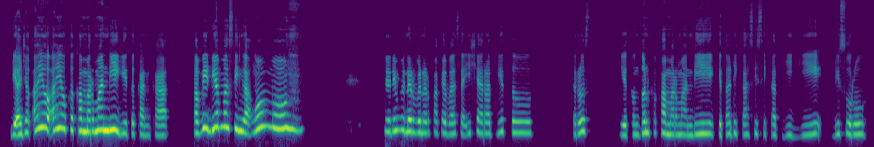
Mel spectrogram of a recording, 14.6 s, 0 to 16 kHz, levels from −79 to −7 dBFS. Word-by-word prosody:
Diajak, 245 +5 +2
"Ayo, 350 +1 +4
ayo, 350 +4 +4
ke 320 -3 -4
kamar 285 -1 +3
mandi," 315 +1 +8
gitu 245 -1 -7
kan, 220 -3 -9
Kak. 210 -1 -6 0.3
Tapi 325 +7 +2
dia 370 +5 +5
masih 370 -3 +2
enggak 255 -3 0
ngomong. 350 -2 +3 1.4
Jadi 285 +2 -2
benar 290 -3 +1
benar 255 -1 -2
pakai 260 -1 -8
bahasa 235 0 -9
isyarat 250 0 -8
gitu. 260 -1 -6 0.7
Terus, 260 +5 -2 0.6
dituntun 225 +4 -3
ke 255 0 -22
kamar 230 -4 -3
mandi, 230 +2 -5
kita 235 0 -8
dikasih 230 -1 -13
sikat 225 -3 -13
gigi. 215 +3 -12 0.2
Disuruh 230 +1 -7
255 Hz, 130 wpm, -24 LUFS, 230-300 Hz, 1.4 s, mandi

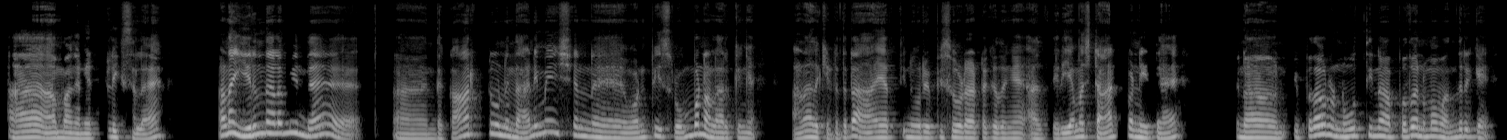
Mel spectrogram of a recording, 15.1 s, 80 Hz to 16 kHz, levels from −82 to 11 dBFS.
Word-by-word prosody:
ஆ - - +1 0.3
ஆமாங்க 140 -2 +2
நெட்பிளிக்ஸ்ல. 135 +1 -3 0.8
ஆனா 220 +6 +5 0.2
இருந்தாலுமே 265 +5 +3
இந்த 190 -3 +2 0.9
அ - - -3 0.3
அந்த 125 +1 -5
கார்ட்டூன் 230 - -1
இந்த 165 -5 +1
அனிமேஷன்னு 230 - -1 0.4
"ஒன் 150 +3 0
பீஸ்" 185 -3 -2
ரொம்ப 190 +11 +1
நல்லா 155 -7 +2
இருக்குங்க. 140 -1 -4 0.4
ஆனா 135 +4 -2
அது 155 - +3
கிட்டத்தட்ட 155 +6 -2
1100 155 +1 0
எபிசோடாட்டுக்குதுங்க. 145 -2 0
அது 120 -1 -2
தெரியாம 145 +7 +2
ஸ்டார்ட் 170 +2 0
பண்ணீட்டேன். 150 -4 +1 0.7
நா 150 - +5 0.5
இப்போதான் 205 +10 +2
ஒரு 220 - +1
140ஓ 190 -1 +1
என்னமோ 180 0 +1
வந்திருக்கேன். 165 -1 -2
165 Hz, 125 wpm, -24 LUFS, 145-200 Hz, 0.9 s, ஆனா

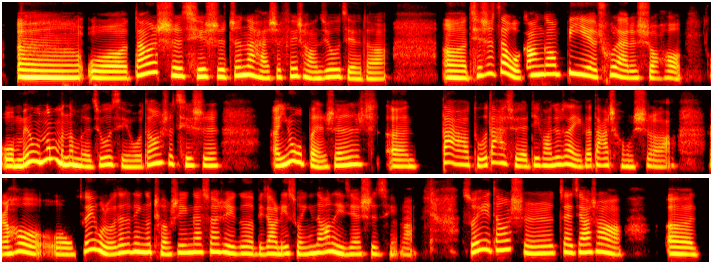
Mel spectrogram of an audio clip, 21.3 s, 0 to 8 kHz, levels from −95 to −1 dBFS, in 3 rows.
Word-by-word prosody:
嗯， 205 -2 +6
我 195 -1 +3
当 315 - +4
时 260 -7 +3
其 230 0 +2
实 225 0 +1
真 265 +6 +2
的 280 - +5
还 200 -6 0
是 220 +3 -2
非 245 +3 -1
常 195 -5 -2
纠 225 +3 0
结 180 -5 -4
的。 175 0 -5 0.5
呃， 200 -1 +3
其 260 +7 -2
实 320 +3 -2
在 340 +3 +5
我 215 -8 +3
刚 280 +4 +6
刚 305 0 +2
毕 320 +1 +1
业 260 -6 +3
出 275 +5 -2
来 220 -4 +3
的 200 0 -3
时 200 -1 -5
候， 190 0 -4 0.2
我 195 0 0
没 190 +7 +2
有 325 0 +2
那 405 +4 +1
么 275 - +6
那 230 0 +4
么 205 -3 +2
的 175 - -4
纠 220 +6 -2
结。 190 -6 -6
我 175 0 -5
当 260 +7 0
时 260 -3 -5
其 220 -2 -3
实 205 0 -4 0.5
呃， 200 - -2
因 245 - +4
为 - - +1
我 295 - +1
本 185 -8 -2
身 215 +6 0
是 245 - -11
呃， 185 -1 -3 0.3
大 260 -6 0
读 210 -1 -5
大 285 +2 -3
学 230 -6 -6
的 185 - -2
地 215 +4 -5
方 205 0 -2
就 230 - 0
在 235 -2 0
一 180 - -5
个 195 - -4
大 215 0 -3
城 185 -4 -6
市 190 +3 -5
了。 175 +2 -7 0.4
然 200 +1 0
后 245 -4 +1
我 185 -1 -5
所 280 - -1
以 330 - 0
我 275 - +2
留 190 -2 -1
在 235 +3 -1
那 255 0 +1
个 245 0 +2
城 200 -6 -4
市 235 +3 -3
应 235 - 0
该 245 0 0
算 250 +1 -1
是 240 - 0
一 210 - -1
个 205 -1 -4
比 185 - -8
较 205 0 -1
理 195 +1 -3
所 200 -2 -5
应 205 +2 -2
当 240 +4 0
的 250 - +3
一 200 - -1
件 190 +1 -5
事 200 0 -5
情 190 +1 -12
了。 180 -3 -10 0.5
所 255 - -1
以 315 +1 -1
当 310 +2 -1
时 220 -5 -2
再 240 -2 -1
加 245 +2 +1
上， 230 -7 0 0.4
呃， 195 -2 +1
215 Hz, 295 characters per minute, -22 LUFS, 195-250 Hz, 0.5 s, 嗯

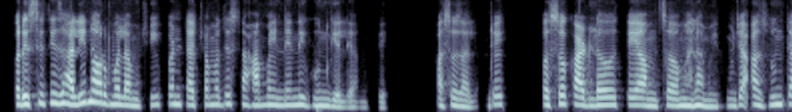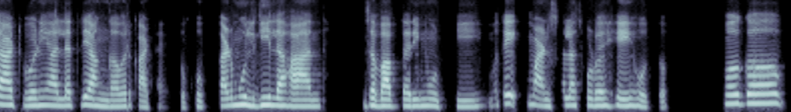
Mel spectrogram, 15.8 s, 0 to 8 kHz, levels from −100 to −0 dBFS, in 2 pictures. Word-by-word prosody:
परिस्थिती 230 +4 +3
झाली 240 0 +6
नॉर्मल 240 -7 +4
आमची. 190 +2 -1
पण 225 -1 -1
त्याच्यामध्ये 210 +3 -2
6 210 -4 -2
महिने 200 -1 0
निघून 190 -2 0
गेले 155 -4 -3
आमचे, 140 - -14 0.5
असं 195 0 -2
झालं. 155 -4 -3
म्हणजे 215 +3 -4 0.4
कसं 205 +3 +2
काढलं 200 0 +4
ते 200 - +1
आमचं 185 -1 +1
आम्हाला 190 +1 +3
माहित. 160 -2 -2
म्हणजे 180 +3 -3
अजून 215 +1 0
त्या 220 -2 +4
आठवणी 195 -1 -1
आल्या 185 -1 0
तरी 205 +3 -3
अंगावर 170 -2 -1
काटा 145 -4 -7
येतो 140 - -20
खूप. 155 -2 -9
कारण 185 +2 +1
मुलगी 205 -1 +2
लहान, 170 -2 +2 0.5
जबाबदारी 175 -1 +2
मोठी. 170 -1 -6
मग 195 - -19
ते 235 0 +3 0.2
माणसाला 190 0 -2
थोडं 185 0 -1
हे 185 -1 +2
होतं 160 -5 -7 0.6
मग 240 0 +1
अ 245 0 +4
190 Hz, 165 wpm, -23 LUFS, 175-210 Hz, 0.6 s, झाली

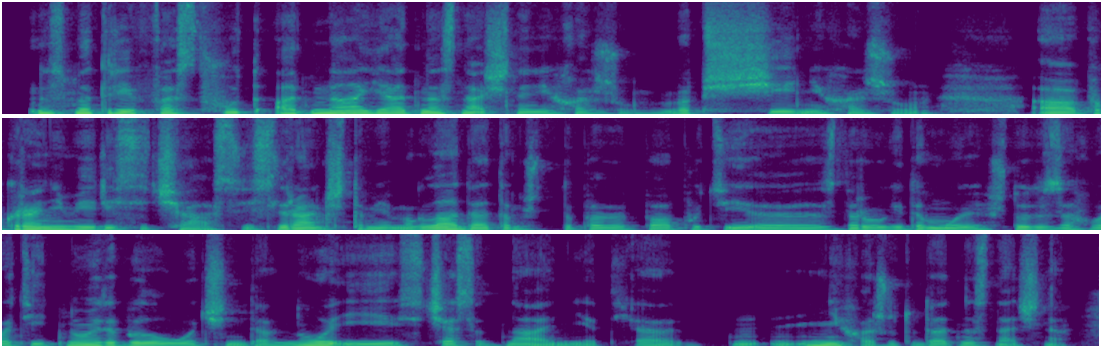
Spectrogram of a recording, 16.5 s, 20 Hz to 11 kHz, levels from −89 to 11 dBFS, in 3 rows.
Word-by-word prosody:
Ну 180 -2 +4
смотри, 180 -2 +4
в 155 - -16
фастфуд 165 +8 -1
одна 155 +6 +5
я 170 -4 +4
однозначно 150 -3 +2
не 130 -1 -1
хожу. 130 +1 -8
Вообще 140 -1 +1
не 120 - -2
хожу. 120 +1 -6 0.6
А, 135 -2 +4
по - - -4
крайней 140 -2 +5
мере 135 -1 +2
сейчас. 115 - -3
Если 120 +6 -1
раньше 135 -3 +3
там 130 -1 -4
я 130 +1 -2
могла, 160 +7 +4
да, 150 -2 +2
там 135 -3 -4
что-то 125 +1 -10
п 130 0 -2
по 130 +1 -2
пути, 135 +2 -3
э, 130 -1 -1
с 125 - -8
дороги 130 0 -1
домой 130 -1 0
что-то 135 +1 -2
захватить, 130 +1 -4
но 145 0 +4
это 140 -1 +3
было 140 +1 +3
очень 125 - -1
давно. 145 +8 +2
И 130 -4 0
сейчас 130 +1 -3
одна- 125 - -3
нет. 65 -1 -7 0.2
Я 120 -1 -5 0.3
н - - -4
не 155 0 +2
хожу 145 +1 -7
туда 145 -2 -6
однозначно. 130 0 -6
135 Hz, 180 wpm, -26 LUFS, 130-145 Hz, 0.6 s, одна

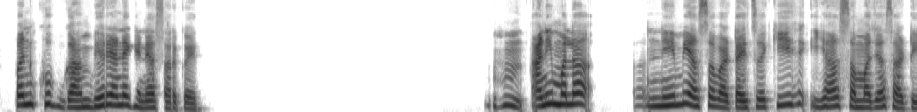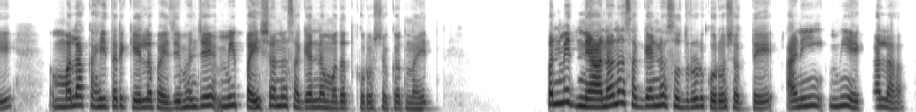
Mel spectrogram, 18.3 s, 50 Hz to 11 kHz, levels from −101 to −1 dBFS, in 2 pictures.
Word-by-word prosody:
पण 280 +1 +3
खूप 285 -7 -2
गांभीर्याने 245 +7 +3
घेण्यासारखं 195 -5 -3
आहे. 160 - -4 3.0
हं, 245 0 -4
आणि 250 +6 +5
मला 295 +1 +5 0.5
अ, 250 - -17
नेहमी 260 +5 +2
असं 245 -2 +1
वाटायचं 200 +1 0
की 265 +2 -1 0.2
ह्या 230 +2 0
समाजासाठी 200 -4 -1 0.4
मला 230 +4 +3
काहीतरी 230 0 -1
केलं 210 -2 +1
पाहिजे 190 -2 0
म्हणजे 225 +6 +1
मी 240 +2 0
पैशानं 230 +4 +2
सगळ्यांना 200 -1 0
मदत 185 -1 -3
करू 180 0 -3
शकत 180 -1 -6
नाहीत. 170 +1 -5 1.2
पण 300 +1 +5
मी 350 +2 +4
ज्ञानानं 235 +7 +6
सगळ्यांना 250 +1 +1
सुदृढ 225 -2 -1
करू 195 0 +1
शकते 180 0 -3 0.2
आणि 240 +4 0 0.2
मी 255 -1 0
एकाला 190 -1 -4
220 Hz, 120 wpm, -21 LUFS, 195-250 Hz, 3.0 s, ज्ञानानं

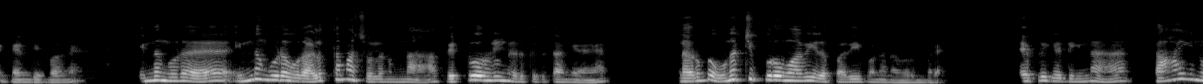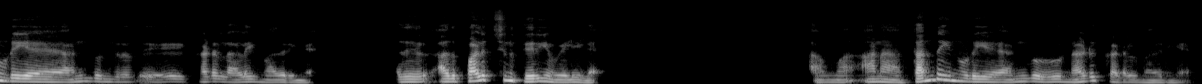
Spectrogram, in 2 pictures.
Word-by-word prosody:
கண்டிப்பாங்க. 105 -1 -7 0.7
இன்னும் 180 +3 +5
கூட 165 +1 0 0.6
இன்னும் 210 +7 +3
கூட 205 -1 +6
ஒரு 145 -2 +4
அழுத்தமா 225 - 0
சொல்லணும்னா 120 -2 -6 0.3
பெற்றோர்கள்னு 180 +5 +6
எடுத்துக்கிட்டாங்க, 120 -3 -8 1.1
நான் 145 0 +4
ரொம்ப 175 - +1
உணர்ச்சிப்பூர்வமாவே 205 -4 +5
இத 135 - +3
பதிவு 125 +2 -3
பண்ண 110 -2 -9
நான் 95 0 -10
விரும்புறேன். 95 -1 -13 0.8
எப்டி 155 +4 -1
கேட்டீங்கன்னா, 140 0 -5 0.6
தாயினுடைய 180 - +1 0.5
அன்புங்கிறது 125 -4 -9 0.5
கடல் 125 +1 -5
அலை 120 +3 -4
மாதிரிங்க. 100 -3 -6 0.9
அது 120 +1 -1 0.3
அது 130 +1 +4
பளிச்சுனு 195 +3 +4
தெரியும் 135 -4 +2
வெளியில. 105 -2 -3 2.3
ஆமா. 105 0 -9 0.2
ஆனா 125 -1 -3 0.3
தந்தையினுடைய 170 - +2 0.3
அன்பு 135 +4 -3 0.3
நடுக்கடல் 130 - -5
மாதிரிங்க. 95 -1 -13
135 Hz, 90 wpm, -23 LUFS, 115-180 Hz, 2.3 s, கூட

